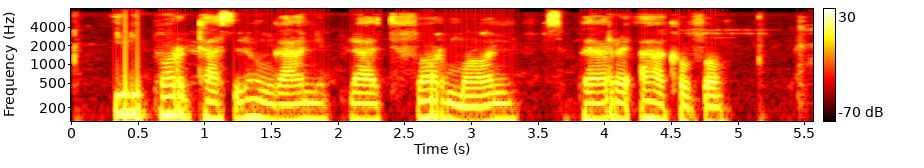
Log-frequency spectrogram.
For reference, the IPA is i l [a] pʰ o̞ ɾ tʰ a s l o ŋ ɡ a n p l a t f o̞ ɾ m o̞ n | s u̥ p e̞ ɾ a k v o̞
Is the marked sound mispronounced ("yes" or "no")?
yes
